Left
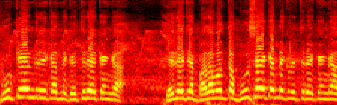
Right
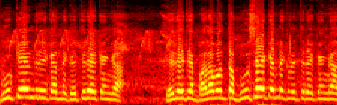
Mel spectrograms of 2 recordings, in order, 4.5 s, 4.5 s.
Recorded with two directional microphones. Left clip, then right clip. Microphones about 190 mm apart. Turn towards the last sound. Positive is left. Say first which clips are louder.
# left 2 dB
turn(degrees=5)  # may be behind; listen again after turning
